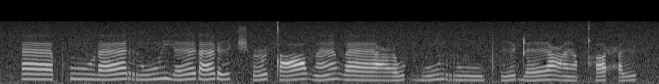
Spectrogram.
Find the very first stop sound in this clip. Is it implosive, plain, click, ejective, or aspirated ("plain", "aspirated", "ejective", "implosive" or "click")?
aspirated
